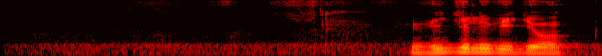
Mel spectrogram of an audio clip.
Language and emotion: Russian, neutral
